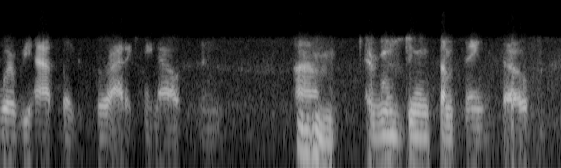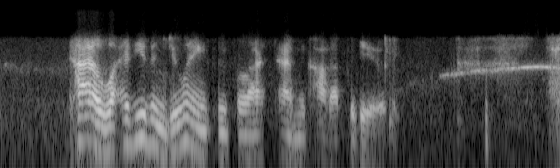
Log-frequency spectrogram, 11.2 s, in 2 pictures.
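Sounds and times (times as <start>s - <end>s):
speech: 0.2s - 1.4s, 3.0s - 5.3s, 6.4s - 9.7s
siren wailing: 10.0s - 11.1s.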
